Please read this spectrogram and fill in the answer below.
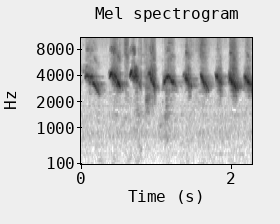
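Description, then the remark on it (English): A person whistles a bird imitation: a rapid series of about ten bright, descending chirps at a steady rhythm, clear, with no talking. “who's actually tweeting at us right there”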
